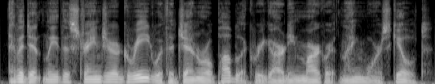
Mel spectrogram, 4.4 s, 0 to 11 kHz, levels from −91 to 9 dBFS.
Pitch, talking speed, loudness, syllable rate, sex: 90 Hz, 165 wpm, -19 LUFS, 6.2 syllables/s, male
